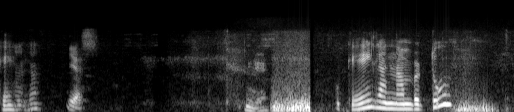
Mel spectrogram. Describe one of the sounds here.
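A woman speaks through an online call.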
